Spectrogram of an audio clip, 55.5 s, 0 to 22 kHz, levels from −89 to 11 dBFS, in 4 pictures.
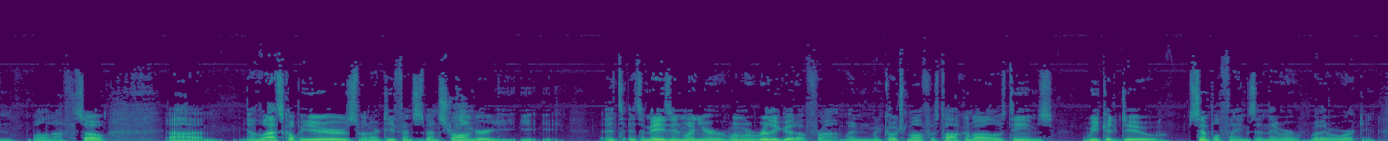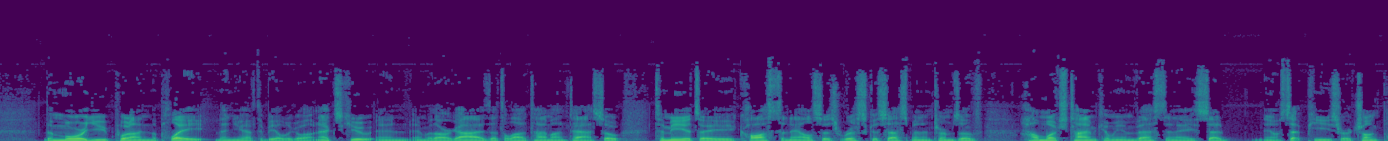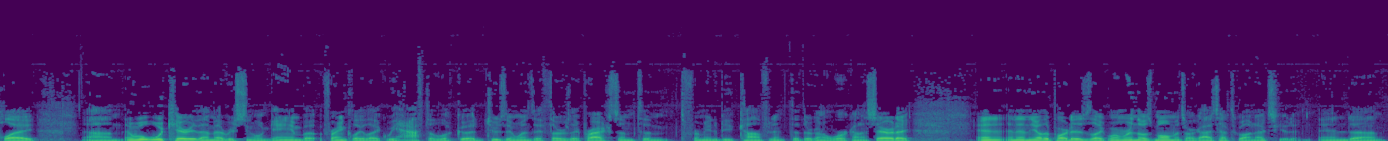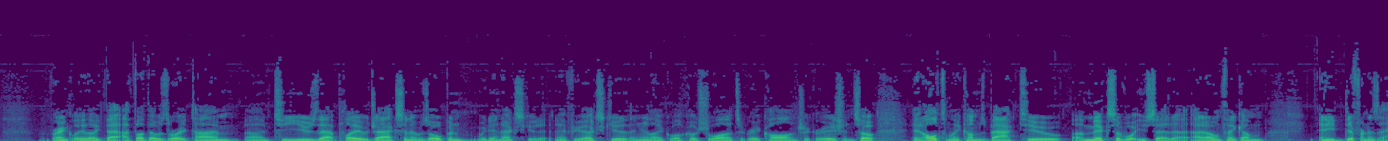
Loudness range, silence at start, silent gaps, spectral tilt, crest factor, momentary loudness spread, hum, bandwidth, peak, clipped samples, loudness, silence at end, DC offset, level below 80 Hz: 4 LU; 0 s; none; -7 dB/octave; 22 dB; 10 LU; none; 12.5 kHz; -4 dBFS; under 0.1%; -25 LUFS; 0 s; under 0.1%; -42 dBFS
